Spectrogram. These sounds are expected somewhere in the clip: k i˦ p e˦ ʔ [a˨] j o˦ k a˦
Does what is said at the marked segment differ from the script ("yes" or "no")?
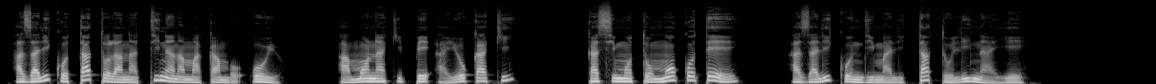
no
